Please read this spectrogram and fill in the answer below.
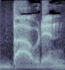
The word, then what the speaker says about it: Bowden: Cody Brown in Bowden, Alberta, and I believe it's pronounced Bowden, B-O-W-D-E-N. – Sounds right.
